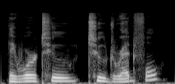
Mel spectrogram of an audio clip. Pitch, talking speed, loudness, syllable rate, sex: 150 Hz, 170 wpm, -16 LUFS, 4.7 syllables/s, male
